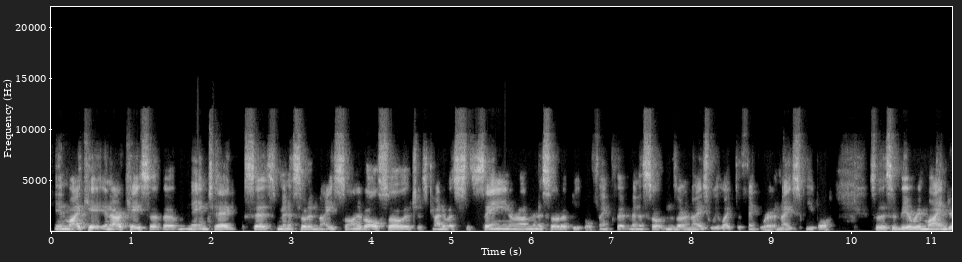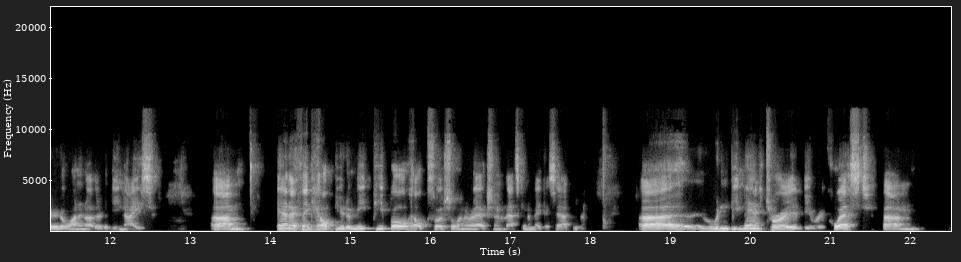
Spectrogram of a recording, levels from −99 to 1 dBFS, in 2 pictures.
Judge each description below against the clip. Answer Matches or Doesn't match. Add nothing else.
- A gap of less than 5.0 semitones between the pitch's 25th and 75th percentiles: Matches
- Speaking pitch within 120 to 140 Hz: Matches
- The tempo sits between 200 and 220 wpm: Matches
